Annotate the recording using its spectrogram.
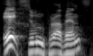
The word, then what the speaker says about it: Aix-en-Provence: I think, to my surprise, because I looked up the pronunciation on that, I think they actually do pronounce the X, and I was shocked by that. – Aix-en-Provence.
